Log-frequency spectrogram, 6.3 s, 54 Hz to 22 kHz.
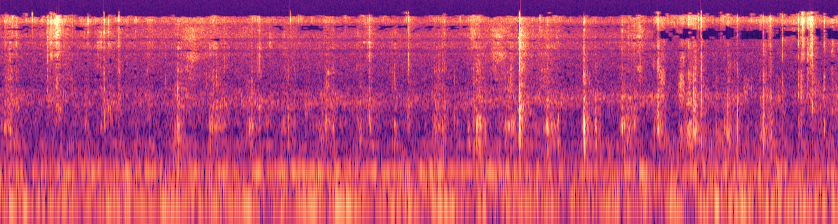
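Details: A 3.2 kg giant rabbit munching on snacks it is fed: quick crunchy bites and grinding clicks repeat steadily, with sharper cracks toward the end, over a faint background hum.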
